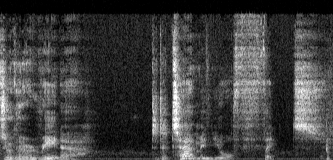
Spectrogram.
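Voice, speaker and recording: A man talks in a put-on character voice at a fairly slow pace. Clear background noise runs behind him. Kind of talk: ceremonial address. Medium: actual play. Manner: imperious, formal.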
